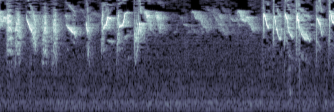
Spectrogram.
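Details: Young caged oriental white-eye giving coarse ngeriwik chatter meant to trigger another bird's singing; fast, high chirps in a dense burst, a softer gap, then another quick run.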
